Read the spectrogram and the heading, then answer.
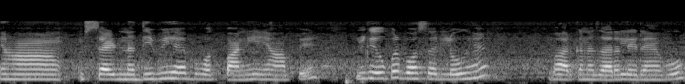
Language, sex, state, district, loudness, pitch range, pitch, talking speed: Maithili, female, Bihar, Samastipur, -16 LUFS, 230-265 Hz, 235 Hz, 220 wpm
